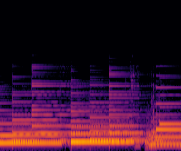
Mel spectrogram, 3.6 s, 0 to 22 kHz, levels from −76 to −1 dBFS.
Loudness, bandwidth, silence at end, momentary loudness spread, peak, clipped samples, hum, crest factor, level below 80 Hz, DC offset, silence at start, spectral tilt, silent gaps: -24 LUFS; 4.7 kHz; 0 s; 6 LU; -12 dBFS; under 0.1%; none; 12 dB; -60 dBFS; under 0.1%; 0 s; -11.5 dB/octave; none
